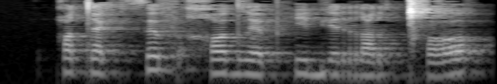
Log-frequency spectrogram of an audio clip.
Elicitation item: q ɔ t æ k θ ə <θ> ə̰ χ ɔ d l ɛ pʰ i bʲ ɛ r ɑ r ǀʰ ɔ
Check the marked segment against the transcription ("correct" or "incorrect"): incorrect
